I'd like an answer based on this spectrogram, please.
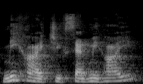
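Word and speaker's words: Mihály Csíkszentmihályi: that is something that has been introduced by mihai chiksen mihai and yes that is how it is pronounced well actually in Hungarian it's the other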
